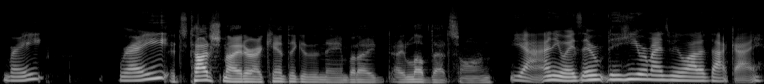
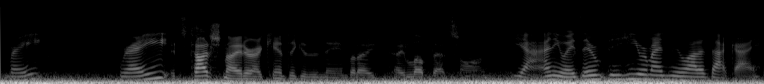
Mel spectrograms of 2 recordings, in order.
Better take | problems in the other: first | low rumble; loud; throughout; 3 dB below the speech

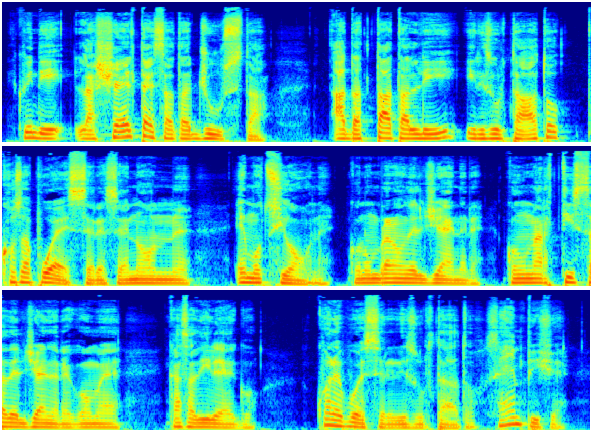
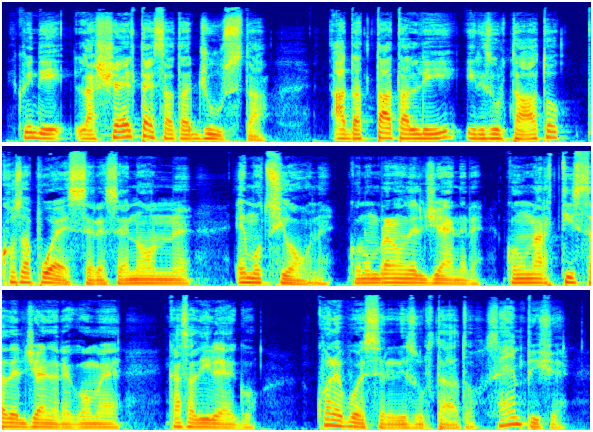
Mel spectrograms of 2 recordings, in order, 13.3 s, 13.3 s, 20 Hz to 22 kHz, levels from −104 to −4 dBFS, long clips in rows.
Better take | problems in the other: neither | none

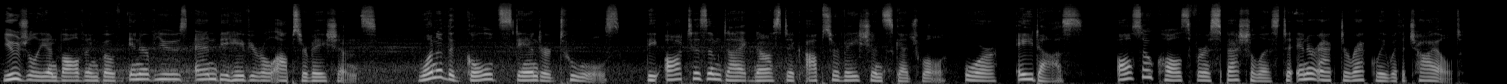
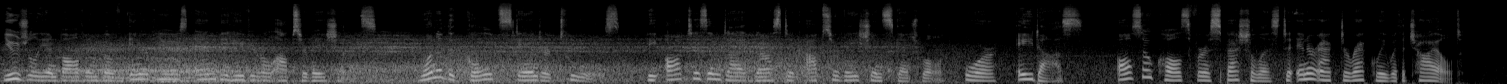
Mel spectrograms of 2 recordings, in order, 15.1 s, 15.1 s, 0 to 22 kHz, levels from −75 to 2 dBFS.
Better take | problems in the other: first | train or aircraft noise; loud; throughout; 4 dB below the speech; faint in the first

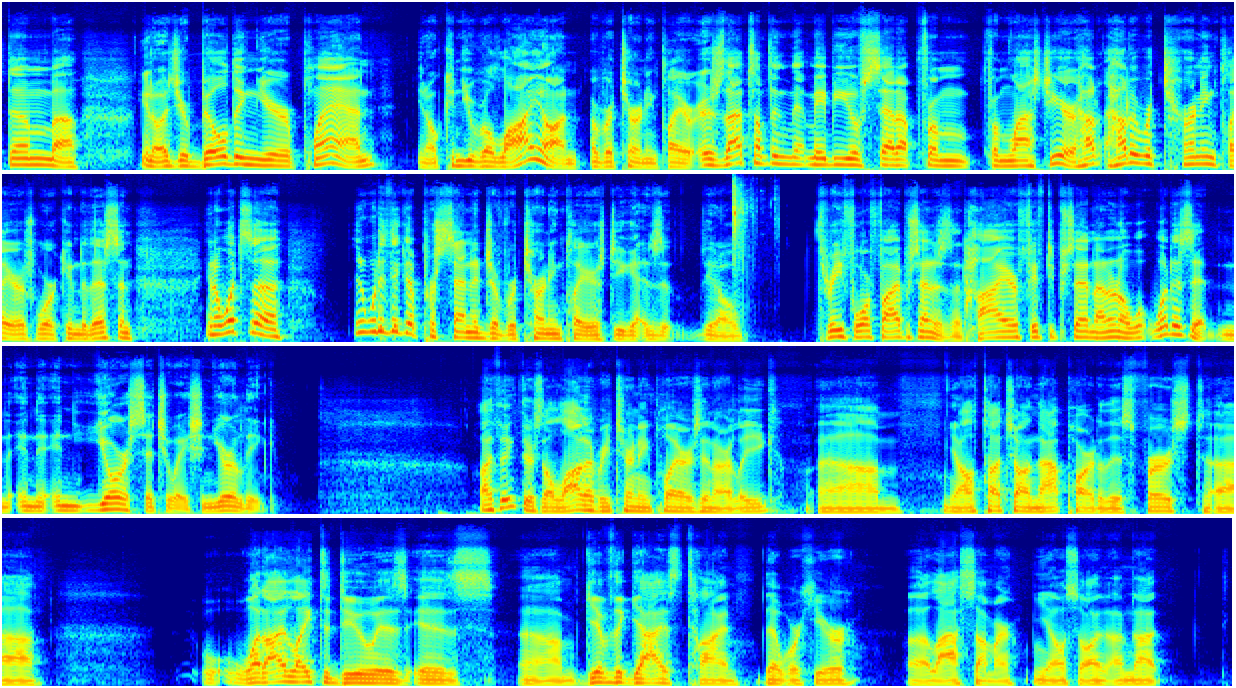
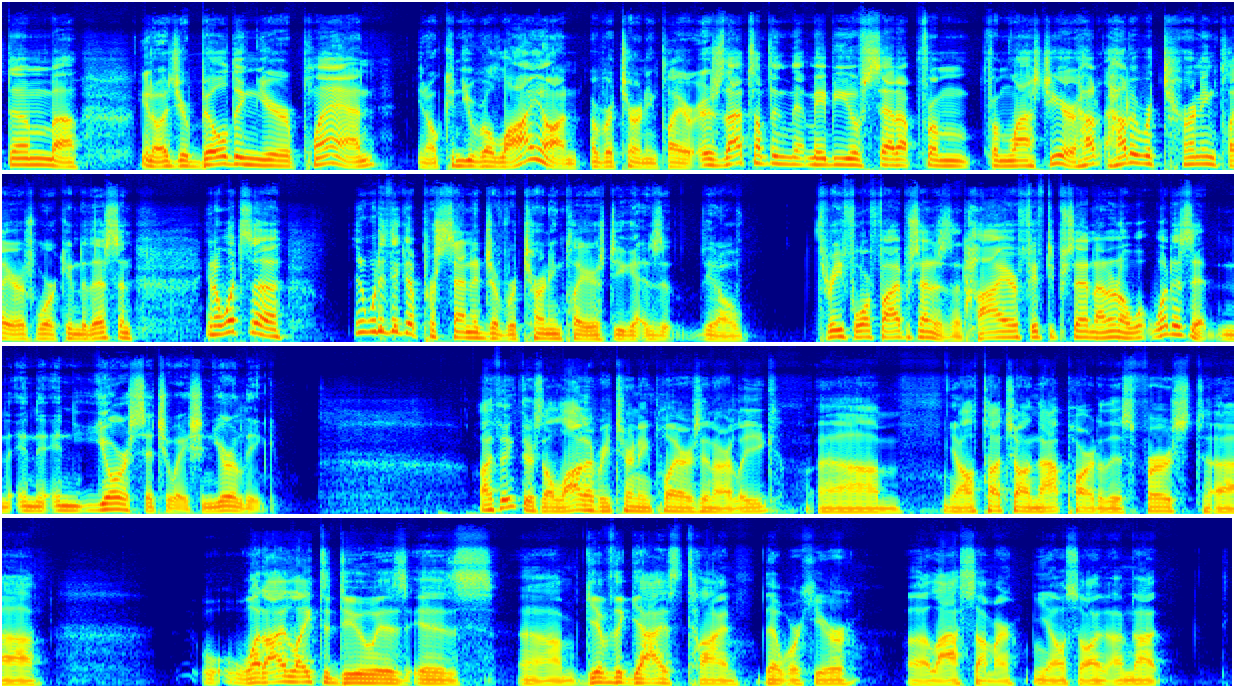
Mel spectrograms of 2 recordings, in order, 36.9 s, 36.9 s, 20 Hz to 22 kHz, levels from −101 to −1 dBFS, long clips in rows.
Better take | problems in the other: second | jangling keys; noticeable; at 15 s; peak 2 dB below the speech

